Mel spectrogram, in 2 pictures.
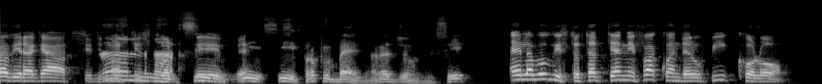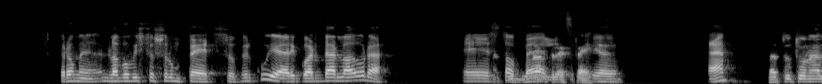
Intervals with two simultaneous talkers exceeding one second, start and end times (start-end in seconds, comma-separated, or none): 1.0-2.6, 13.1-14.4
